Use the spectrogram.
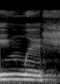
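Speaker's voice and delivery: English ending in a long hushing shhh; long final sh. Shown as a demonstration. Teacher shows the hush sound on the end, English with long sh. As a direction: add a drawn-out sh to the end of English. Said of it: "แล้วเอามาใส่ข้างหลัง".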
